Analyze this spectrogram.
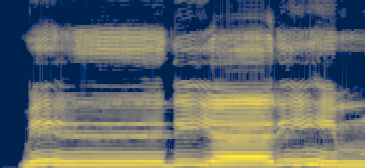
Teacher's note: اب را کے نیچے زیر ہے تو ہم را کو باریک پڑھیں گے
